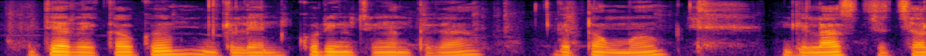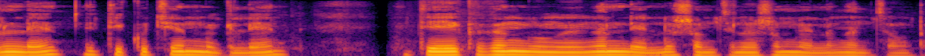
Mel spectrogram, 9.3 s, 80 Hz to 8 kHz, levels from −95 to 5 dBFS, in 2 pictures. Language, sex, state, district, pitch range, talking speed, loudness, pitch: Wancho, male, Arunachal Pradesh, Longding, 115-130 Hz, 180 wpm, -21 LUFS, 120 Hz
